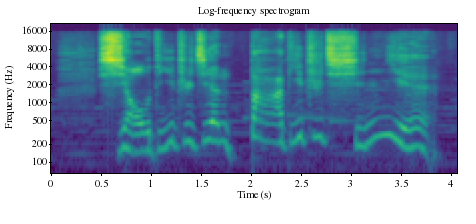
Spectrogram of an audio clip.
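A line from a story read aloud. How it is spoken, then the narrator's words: Exasperated furious roar. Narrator (Chinese): 孙武恨铁不成钢，气不打一处来的吼道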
